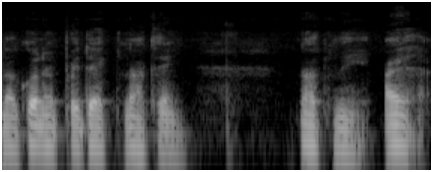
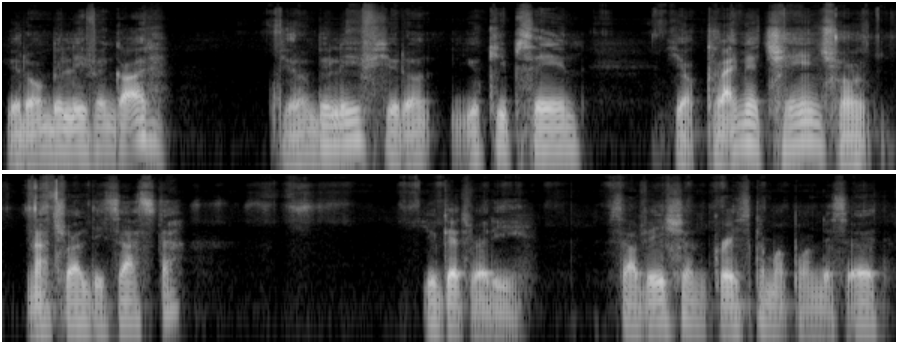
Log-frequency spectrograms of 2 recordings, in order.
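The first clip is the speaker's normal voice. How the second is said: louder, rising challenge; fiery preaching; 3 semitones lower, 3 dB louder than usual. Real, not acted. Prophet challenging unbelievers, loud fiery preaching. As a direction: challenge the unbeliever, then bless.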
